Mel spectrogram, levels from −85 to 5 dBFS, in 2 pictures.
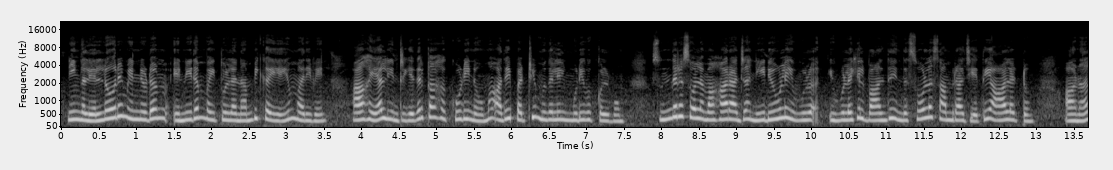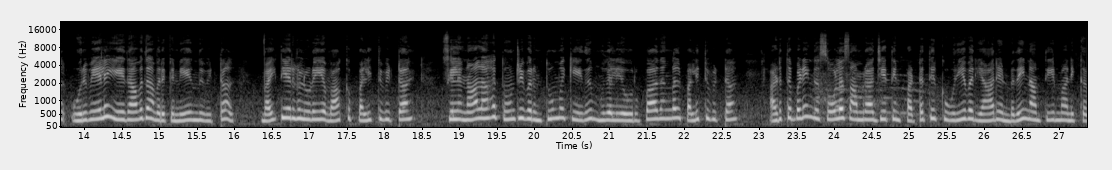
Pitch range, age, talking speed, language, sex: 265-330 Hz, 20-39, 115 wpm, Tamil, female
